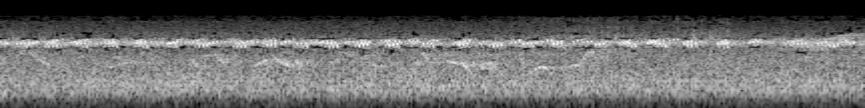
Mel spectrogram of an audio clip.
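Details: Ukrainian crickets near chrysanthemums keep up a dense, rapid, bright trill on a single high pitch, beaded with quick pulses, while faint curving chirps flicker softly in the background.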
